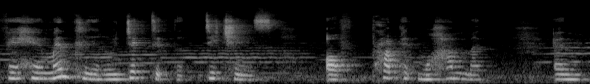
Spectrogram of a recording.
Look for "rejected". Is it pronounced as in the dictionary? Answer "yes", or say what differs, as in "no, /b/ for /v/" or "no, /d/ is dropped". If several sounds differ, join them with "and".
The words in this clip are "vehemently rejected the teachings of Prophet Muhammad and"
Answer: yes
